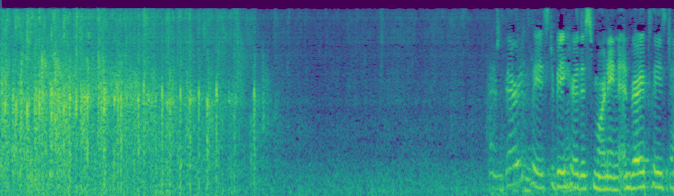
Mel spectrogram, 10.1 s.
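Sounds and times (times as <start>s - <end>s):
audience applause: 0.0s - 4.1s
speech: 7.9s - 10.1s.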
